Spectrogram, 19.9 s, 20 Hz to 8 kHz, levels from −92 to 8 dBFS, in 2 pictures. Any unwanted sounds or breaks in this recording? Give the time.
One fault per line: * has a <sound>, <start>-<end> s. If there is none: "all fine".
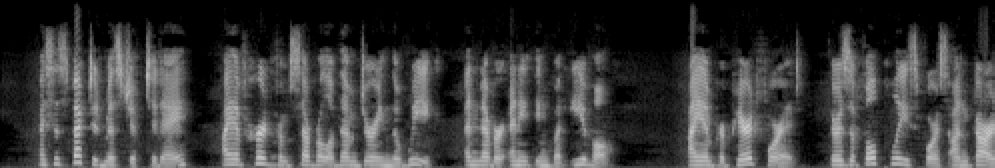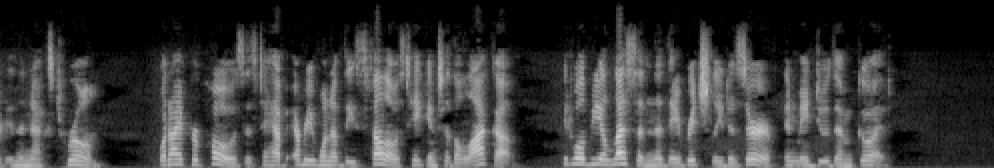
all fine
